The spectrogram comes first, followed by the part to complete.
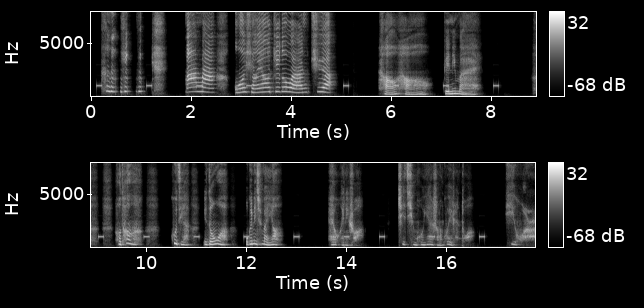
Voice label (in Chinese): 试音 女角色; 玉儿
